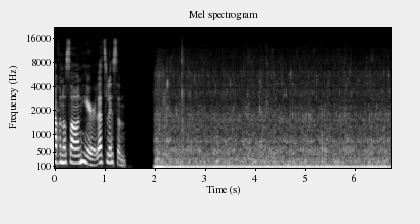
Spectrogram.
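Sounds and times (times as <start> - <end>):
speech: 0.0 - 2.1
dishwasher running: 2.0 - 6.7.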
